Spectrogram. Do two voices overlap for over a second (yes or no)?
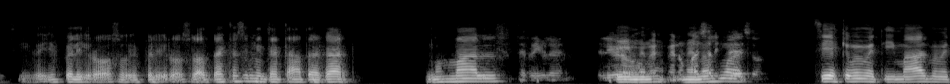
yes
